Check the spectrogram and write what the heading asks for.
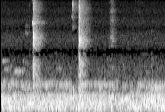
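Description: Three short, sharp clicks from small parts being handled at a motorcycle headlamp during a parking-LED fit, the middle one loudest, over a steady low background noise.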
